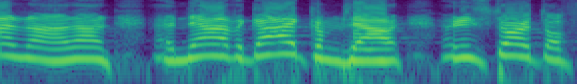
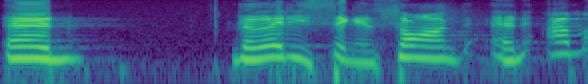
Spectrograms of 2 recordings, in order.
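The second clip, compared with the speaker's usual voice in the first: ordinary talk, nothing marked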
